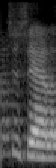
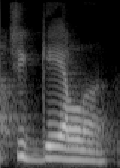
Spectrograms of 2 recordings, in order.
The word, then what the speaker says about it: tigela: Mudando agora pra tigela do G e do J, né? Tigela é congelo, você não vai falar tiguela, né?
